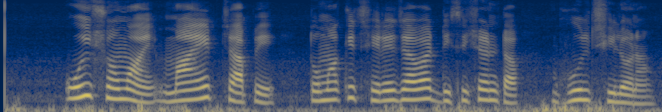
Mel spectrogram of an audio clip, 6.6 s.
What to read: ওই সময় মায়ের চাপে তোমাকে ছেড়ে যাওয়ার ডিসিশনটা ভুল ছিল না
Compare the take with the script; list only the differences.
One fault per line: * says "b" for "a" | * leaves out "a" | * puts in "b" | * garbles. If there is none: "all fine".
all fine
